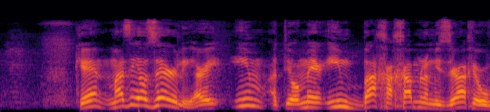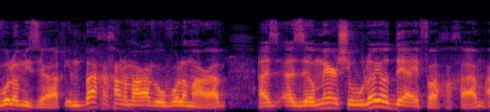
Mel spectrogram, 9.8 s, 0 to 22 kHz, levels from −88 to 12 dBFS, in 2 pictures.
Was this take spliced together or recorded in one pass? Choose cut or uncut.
uncut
